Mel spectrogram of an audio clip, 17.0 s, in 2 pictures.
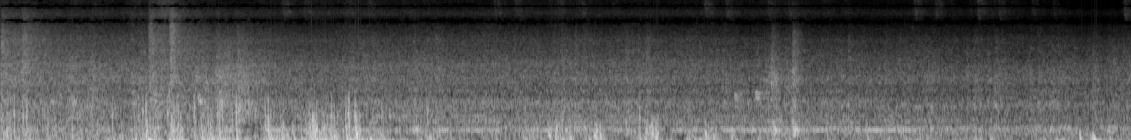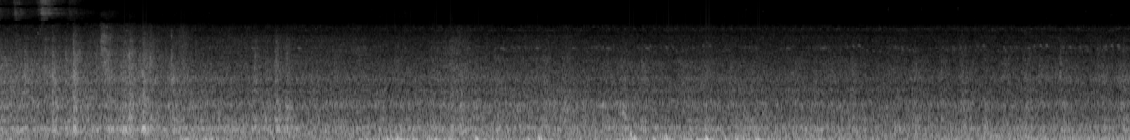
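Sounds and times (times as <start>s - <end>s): wheels clacking over rail joints: 0.0s - 10.9s
train low rumble: 0.0s - 16.9s.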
